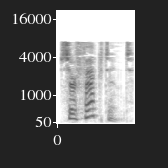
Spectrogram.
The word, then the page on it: surfactant: British English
